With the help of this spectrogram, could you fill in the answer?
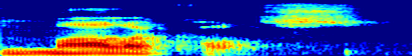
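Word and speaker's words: malakoi: honest arsenicoites okay and the short word is molecules got it well he says and I'm just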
